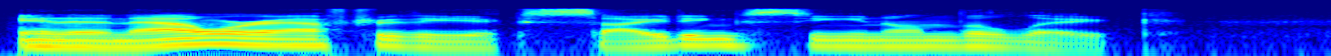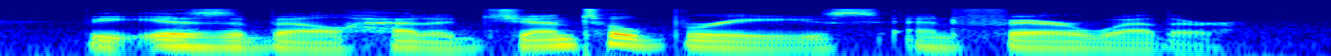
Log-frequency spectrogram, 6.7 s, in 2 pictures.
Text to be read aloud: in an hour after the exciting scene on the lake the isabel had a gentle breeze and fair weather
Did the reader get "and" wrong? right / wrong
right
